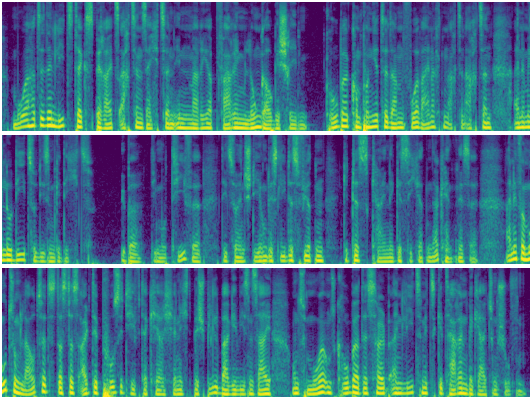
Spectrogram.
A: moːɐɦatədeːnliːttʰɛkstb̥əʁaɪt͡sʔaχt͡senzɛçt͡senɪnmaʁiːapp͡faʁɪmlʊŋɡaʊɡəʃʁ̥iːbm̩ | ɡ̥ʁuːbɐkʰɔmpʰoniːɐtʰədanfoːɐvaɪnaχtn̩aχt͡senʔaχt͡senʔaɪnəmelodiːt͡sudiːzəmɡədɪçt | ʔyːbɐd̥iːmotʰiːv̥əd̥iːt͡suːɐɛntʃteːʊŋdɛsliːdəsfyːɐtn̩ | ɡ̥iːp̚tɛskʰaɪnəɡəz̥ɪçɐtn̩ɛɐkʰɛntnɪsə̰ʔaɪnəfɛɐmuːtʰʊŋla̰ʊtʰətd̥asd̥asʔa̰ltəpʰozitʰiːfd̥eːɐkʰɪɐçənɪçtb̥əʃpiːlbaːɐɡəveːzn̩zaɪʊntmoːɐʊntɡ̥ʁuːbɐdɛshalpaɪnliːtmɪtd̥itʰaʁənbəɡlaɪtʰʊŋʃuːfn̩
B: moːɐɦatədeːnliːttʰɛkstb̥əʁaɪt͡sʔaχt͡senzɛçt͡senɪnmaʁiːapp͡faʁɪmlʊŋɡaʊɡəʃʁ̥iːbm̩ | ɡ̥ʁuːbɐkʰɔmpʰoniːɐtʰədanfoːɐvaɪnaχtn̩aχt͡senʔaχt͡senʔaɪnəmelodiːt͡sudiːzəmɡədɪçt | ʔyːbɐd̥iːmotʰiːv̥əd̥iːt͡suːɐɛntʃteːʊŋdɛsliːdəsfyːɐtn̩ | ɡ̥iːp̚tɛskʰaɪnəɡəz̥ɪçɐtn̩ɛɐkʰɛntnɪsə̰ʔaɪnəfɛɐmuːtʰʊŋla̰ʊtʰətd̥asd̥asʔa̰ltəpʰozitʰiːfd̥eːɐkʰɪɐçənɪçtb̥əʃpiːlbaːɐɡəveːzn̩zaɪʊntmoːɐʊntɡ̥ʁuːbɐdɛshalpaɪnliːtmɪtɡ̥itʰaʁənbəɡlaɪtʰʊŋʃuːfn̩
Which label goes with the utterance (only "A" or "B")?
B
